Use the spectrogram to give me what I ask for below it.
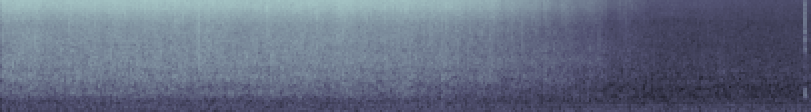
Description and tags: Day Fountain Stopping
Field recording of a water fountain stopping during the day.
day, field-recording, fountain, stopping, water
